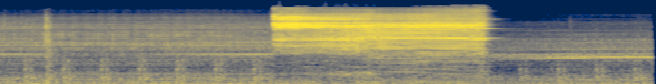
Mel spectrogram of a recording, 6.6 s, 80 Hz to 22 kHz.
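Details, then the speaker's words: Battery-powered (about 12.36 V) cutting wheel motor under load: low hum jumps to loud hissing grind for two seconds while the worn, over-sharpened wheel cuts, then drops back; motor labouring under load. "Hear how hard it's working there. Well, it's not too bad, but I think I'm gonna crank her up a little bit here."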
